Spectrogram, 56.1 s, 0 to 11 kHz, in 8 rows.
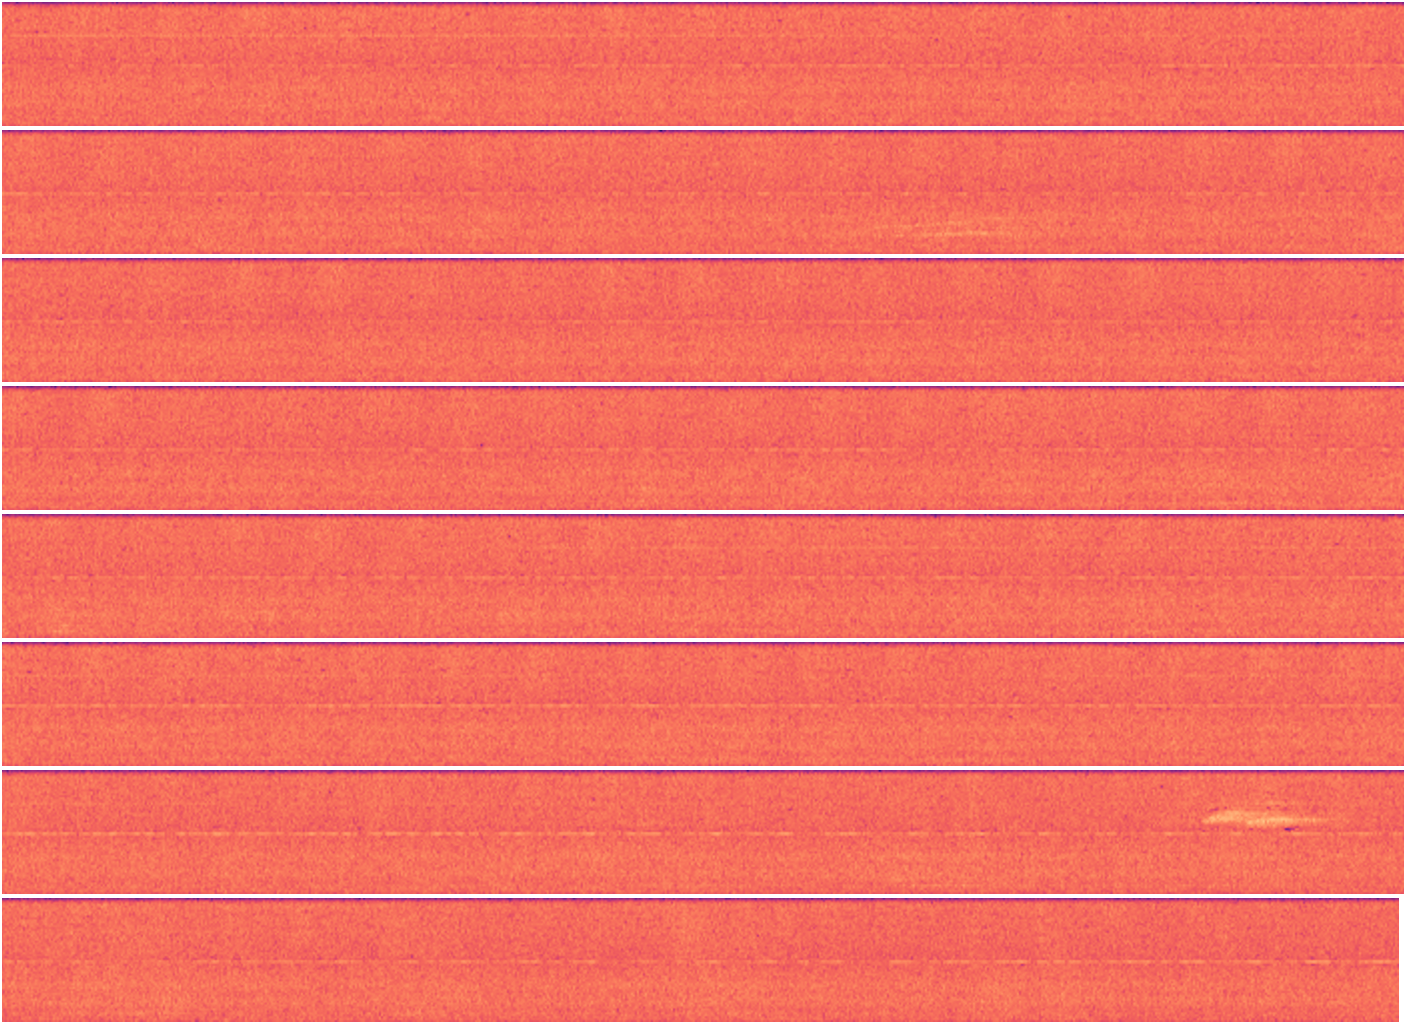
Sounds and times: workers' voices 0:25.9 - 0:29.8
printing machines are running and idling 0:48.7 - 0:56.0

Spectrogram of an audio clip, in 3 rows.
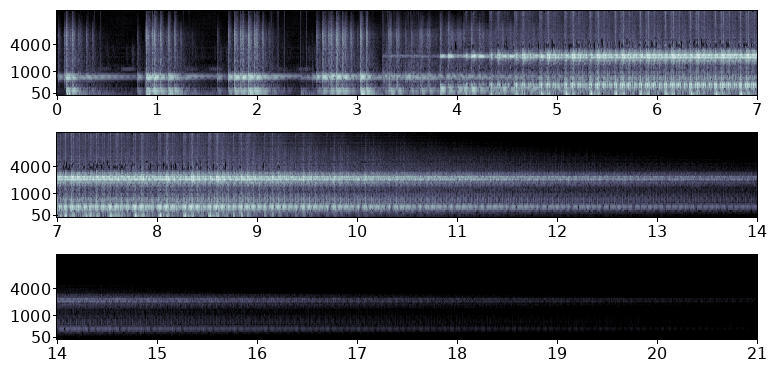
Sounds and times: bleeps 0:00.0 - 0:09.1
crackle dub brush fill 001 0:00.0 - 0:09.6

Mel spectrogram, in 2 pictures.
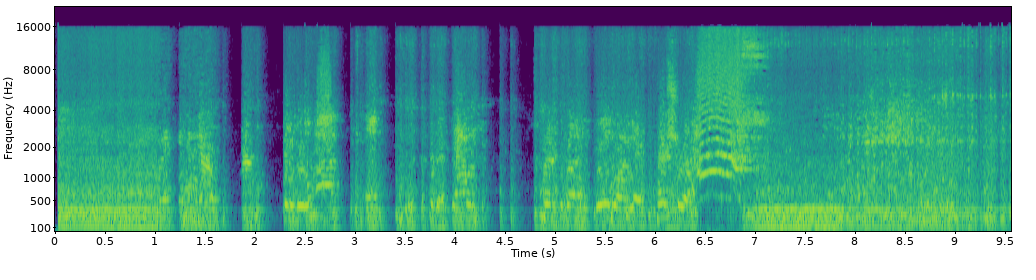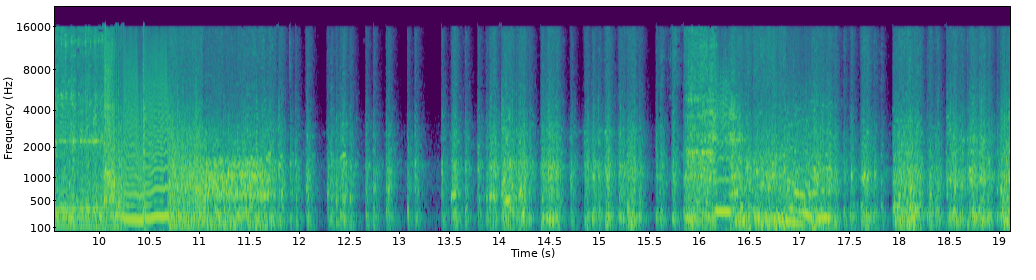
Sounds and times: people going by on bikes 0:06.9 - 0:19.1

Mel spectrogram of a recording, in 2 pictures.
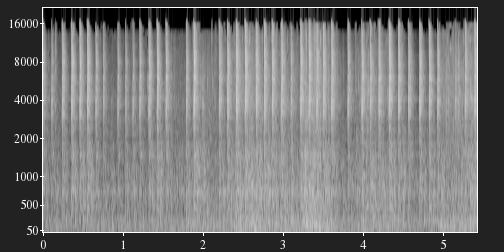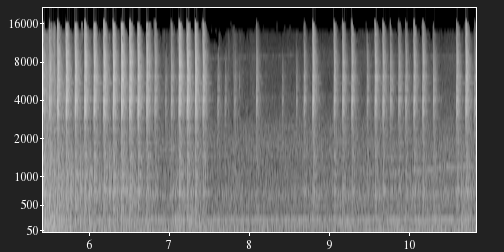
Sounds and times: Rattling window on a city bus 0:00.0 - 0:10.8
motor in the background 0:00.0 - 0:10.8
traffic 0:00.0 - 0:10.8

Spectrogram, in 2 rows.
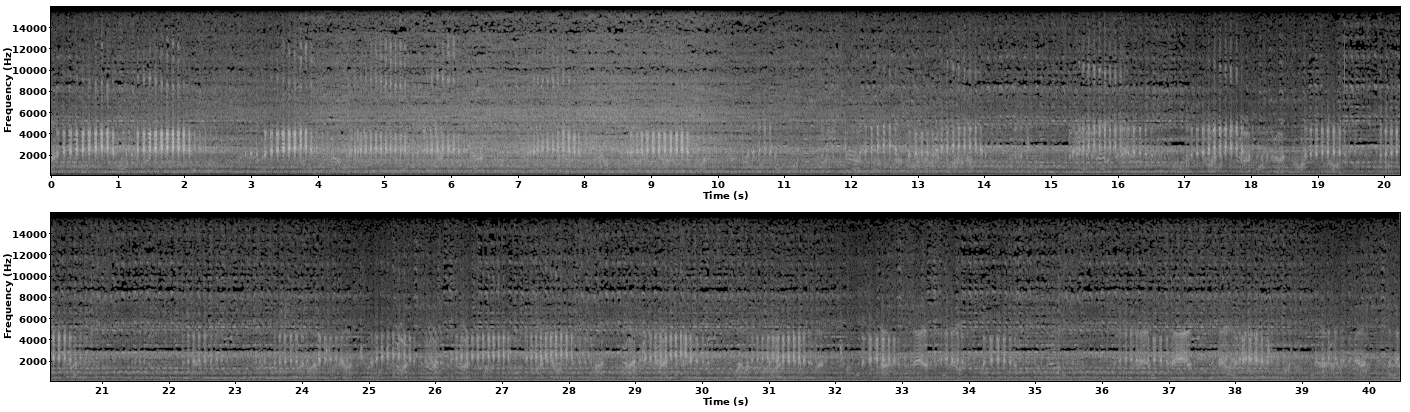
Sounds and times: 2 string instruments 0:00.0 - 0:40.4
Screaming frogs 0:00.0 - 0:40.4
aquaphone layers 0:22.2 - 0:40.4

